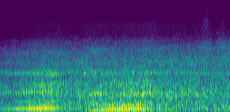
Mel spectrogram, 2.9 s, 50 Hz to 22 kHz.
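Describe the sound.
A Moto Morini STR650 motorcycle with a six-speed gearbox accelerates on a cold motorway. The engine note rises in pitch twice over a constant roar of wind noise.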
